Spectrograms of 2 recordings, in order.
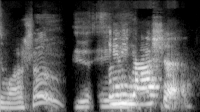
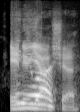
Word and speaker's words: Inuyasha: There's no W. Don't say it with a W. I rest my case. Inuyasha. Inuyasha. There it goes. Inuyasha.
